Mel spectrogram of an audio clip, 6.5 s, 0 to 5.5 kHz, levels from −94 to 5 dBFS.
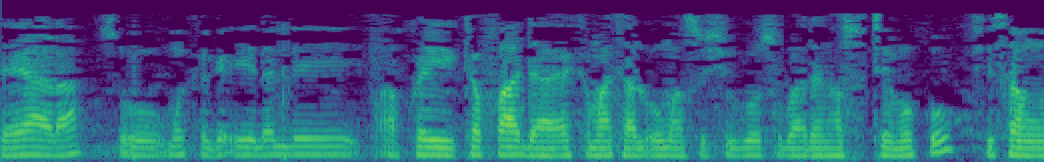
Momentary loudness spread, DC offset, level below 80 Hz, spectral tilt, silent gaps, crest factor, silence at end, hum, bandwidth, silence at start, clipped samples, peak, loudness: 9 LU; under 0.1%; -52 dBFS; -11 dB/octave; none; 20 dB; 0 s; none; 4.5 kHz; 0 s; under 0.1%; 0 dBFS; -23 LUFS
